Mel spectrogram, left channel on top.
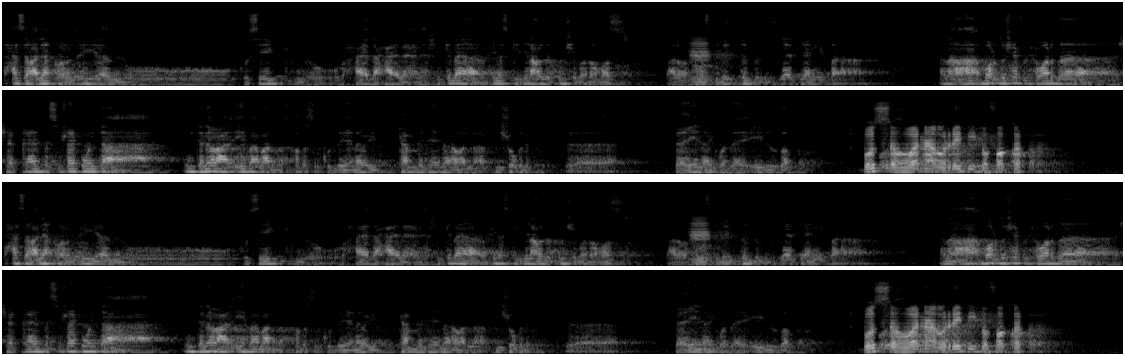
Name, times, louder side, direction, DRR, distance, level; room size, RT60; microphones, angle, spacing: voice 1, 0.0-6.3 6.6-8.7 9.4-12.8 13.0-16.5 16.8-17.4 17.9-19.1, left 1 dB, 75° left, 0 dB, 2.5 m, -37 dB
voice 2, 19.8-21.4, left 1 dB, 5° left, 1 dB, 2.2 m, -28 dB
28.5 x 27.0 x 5.4 m, 0.99 s
head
